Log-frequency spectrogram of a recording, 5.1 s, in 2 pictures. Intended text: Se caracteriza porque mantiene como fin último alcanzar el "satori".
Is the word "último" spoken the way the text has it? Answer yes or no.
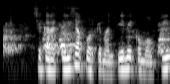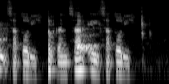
no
